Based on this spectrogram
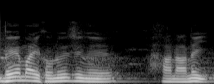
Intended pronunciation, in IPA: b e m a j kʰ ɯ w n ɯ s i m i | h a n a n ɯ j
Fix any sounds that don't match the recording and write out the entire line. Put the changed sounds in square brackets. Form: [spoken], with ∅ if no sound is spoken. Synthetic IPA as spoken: b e m a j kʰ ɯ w n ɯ [z] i [ŋ] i | h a n a n ɯ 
